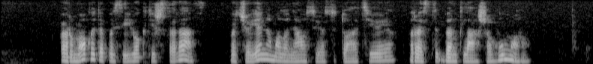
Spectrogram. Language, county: Lithuanian, Vilnius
